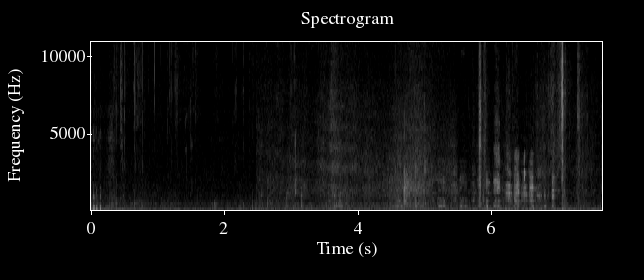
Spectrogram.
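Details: Mandoo, a Miniature Schnauzer, during tug-of-war play indoors; soft steady panting and snuffling, with a run of quick rhythmic breathy bursts toward the end and light clicking and rustling.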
